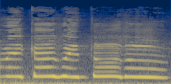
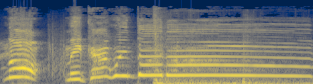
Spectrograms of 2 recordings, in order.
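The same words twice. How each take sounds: First: Muttered curse. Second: Furious shout. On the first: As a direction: grumble it the second time. Repeats the curse, fading. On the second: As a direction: scream it out, furious. Player fails the sneak. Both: Real, not acted.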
